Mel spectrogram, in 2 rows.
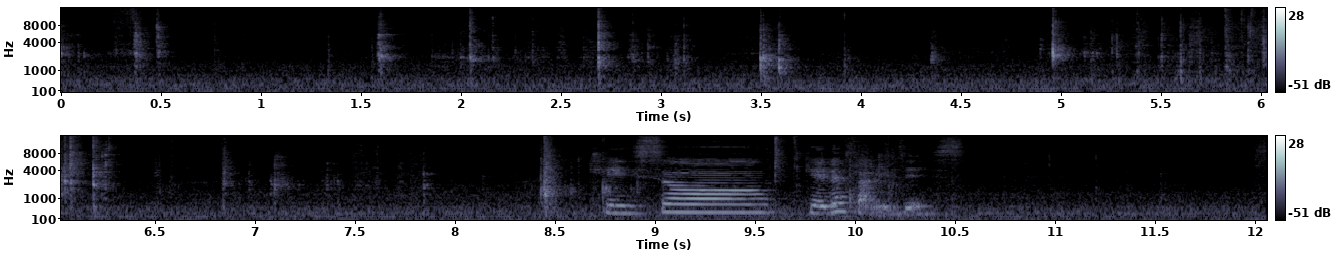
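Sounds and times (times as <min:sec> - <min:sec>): paper and plastic rustling: 0:04.9 - 0:08.9.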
